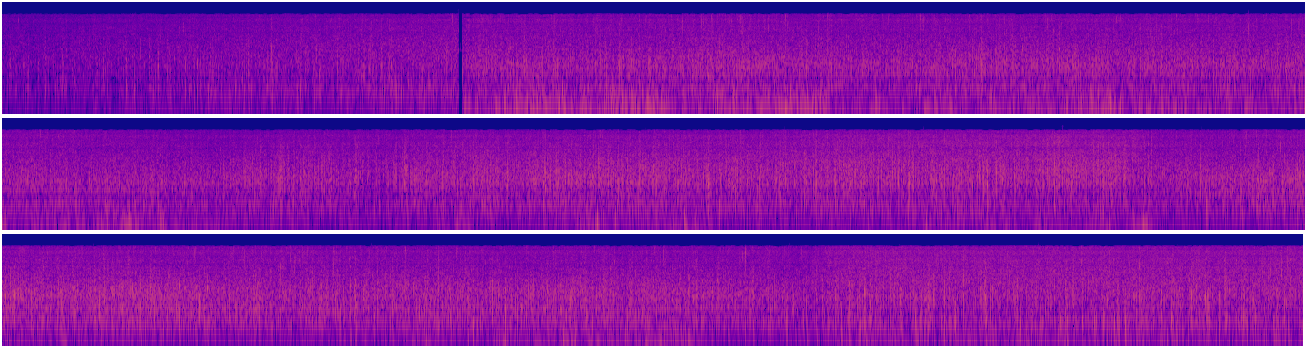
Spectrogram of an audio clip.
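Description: Heavy rain pouring down onto a road and pavement, a steady hiss of rain on wet ground that fades in over the first few seconds.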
